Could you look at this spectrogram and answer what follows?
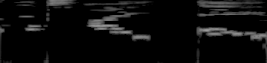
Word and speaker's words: Xia: with the Xia, although there's not much, and that's spelled X-I-A, but I had a Chinese lesson today that's pronounced Xia.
